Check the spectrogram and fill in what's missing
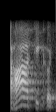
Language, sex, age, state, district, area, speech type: Odia, male, 60+, Odisha, Dhenkanal, rural, conversation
